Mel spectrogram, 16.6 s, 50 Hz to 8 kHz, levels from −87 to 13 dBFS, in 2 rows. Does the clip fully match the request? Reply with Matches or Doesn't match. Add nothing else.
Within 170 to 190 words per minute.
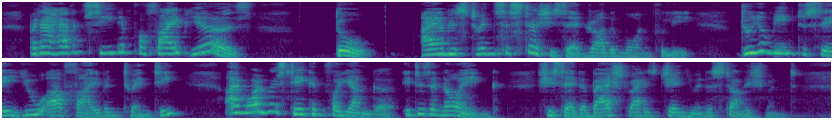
Matches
